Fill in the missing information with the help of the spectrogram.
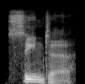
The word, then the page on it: scienter: British English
